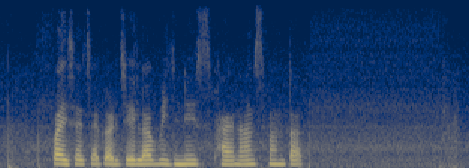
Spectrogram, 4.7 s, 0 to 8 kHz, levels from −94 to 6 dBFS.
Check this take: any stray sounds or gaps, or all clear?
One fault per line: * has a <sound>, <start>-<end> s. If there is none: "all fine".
all fine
